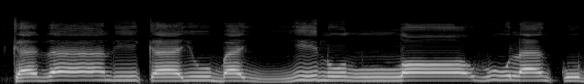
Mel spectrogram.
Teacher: Lafaz Allah dibaca dengan tafkhim tebal. Karena sebelum lafaz Allah ini harakatnya dommah. Maka yubayyinullah bukan yubayyinullah.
